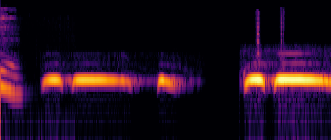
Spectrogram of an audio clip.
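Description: A dove coos in low, mellow, drawn-out notes that come in two short phrases separated by a pause, loud and alone.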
